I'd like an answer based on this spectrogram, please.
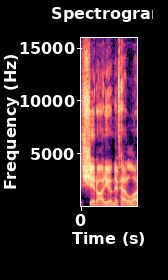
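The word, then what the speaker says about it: Schiit Audio: And that is how they pronounce it, Shit Audio.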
